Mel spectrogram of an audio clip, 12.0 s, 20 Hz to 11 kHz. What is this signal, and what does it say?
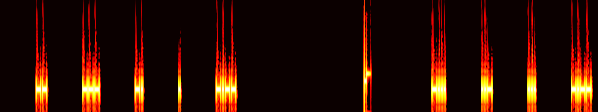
Morse code, heard as a keyed tone, about 40 wpm, spaced as for 11 wpm, 690 Hz. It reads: MONEY BUSY
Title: 8x Character Spacing - Top 500 Words - 40wpm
